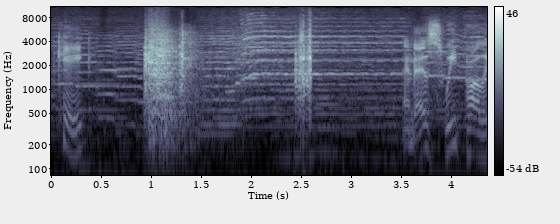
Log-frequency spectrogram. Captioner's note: door Closes & then locks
